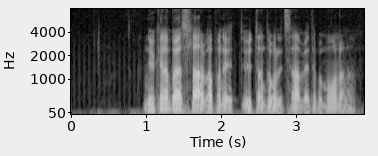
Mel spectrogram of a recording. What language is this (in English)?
Swedish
